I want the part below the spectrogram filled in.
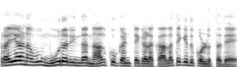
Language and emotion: Kannada, neutral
